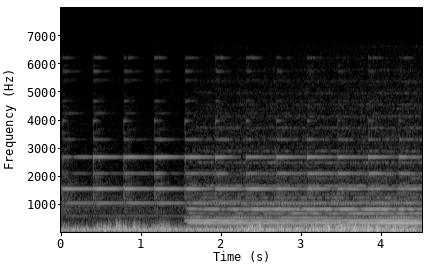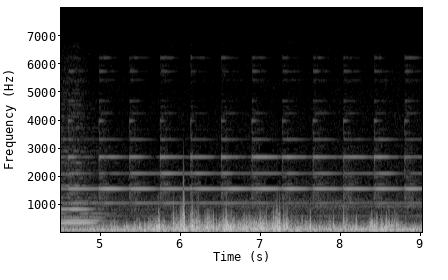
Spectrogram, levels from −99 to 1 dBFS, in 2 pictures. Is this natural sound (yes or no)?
yes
